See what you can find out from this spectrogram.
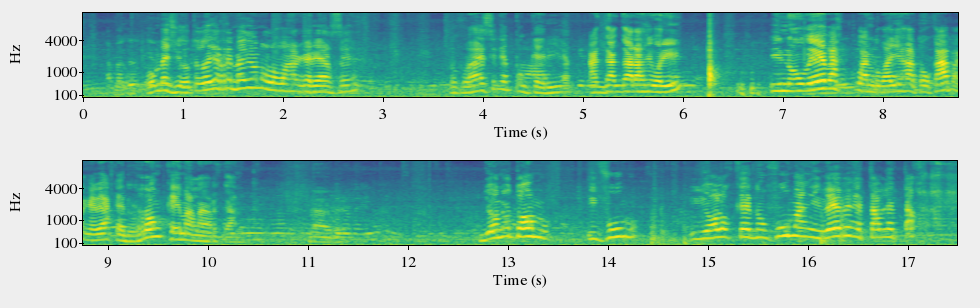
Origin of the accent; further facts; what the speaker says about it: San Cayetano, Bolívar, Colombia; Ni en San Cayetano, que es mi tierra.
